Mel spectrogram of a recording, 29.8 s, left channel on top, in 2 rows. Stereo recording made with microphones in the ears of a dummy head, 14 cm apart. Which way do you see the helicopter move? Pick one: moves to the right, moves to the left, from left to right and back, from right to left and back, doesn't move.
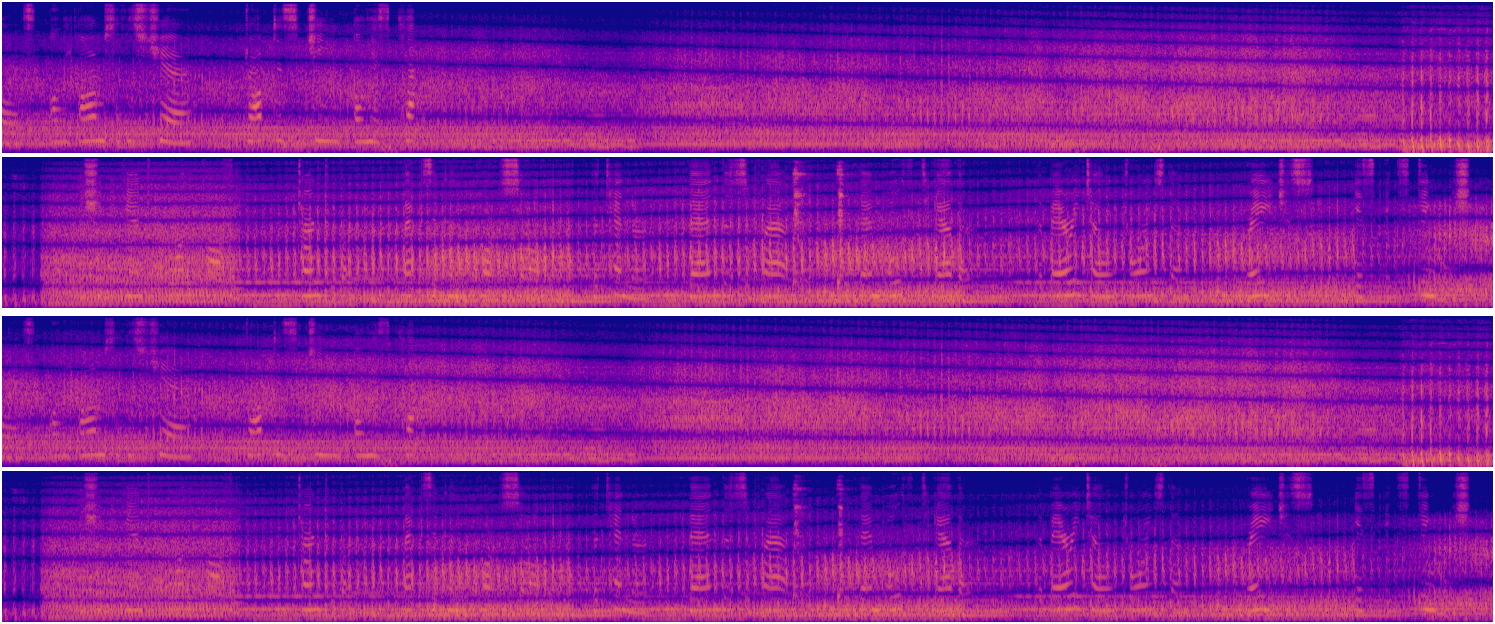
moves to the left.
